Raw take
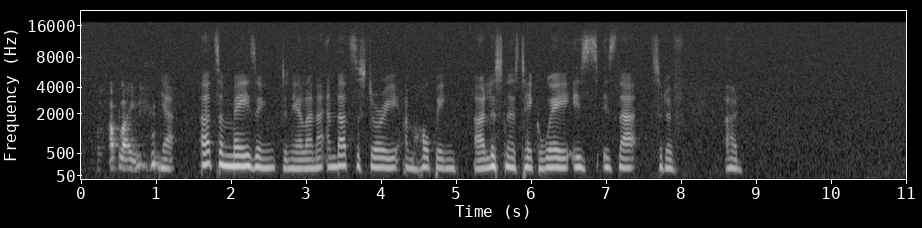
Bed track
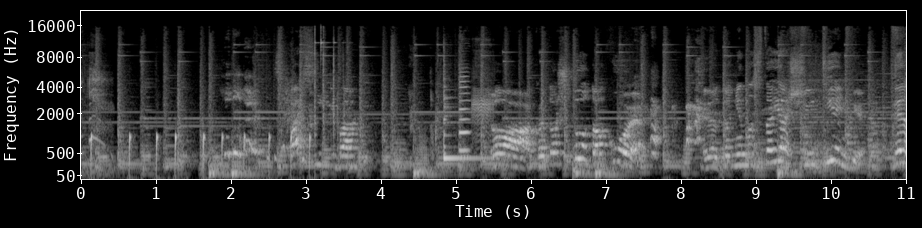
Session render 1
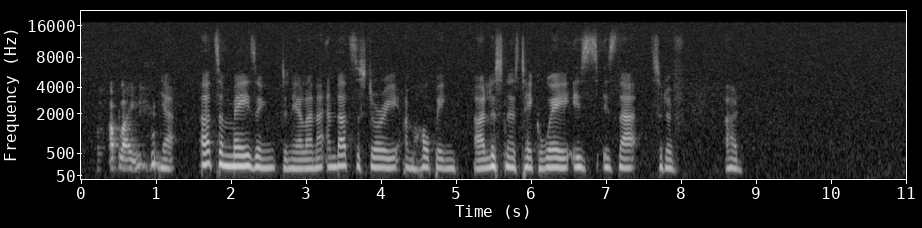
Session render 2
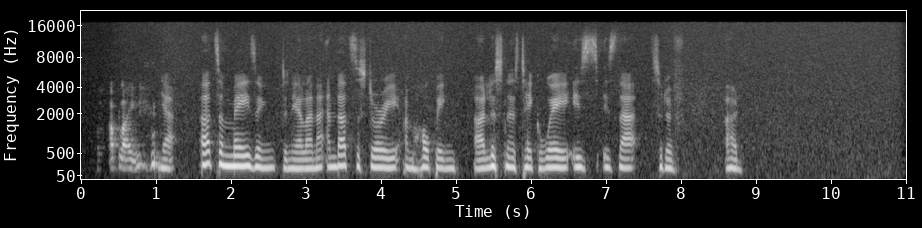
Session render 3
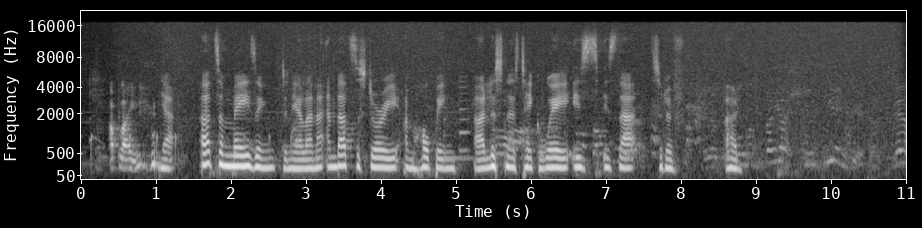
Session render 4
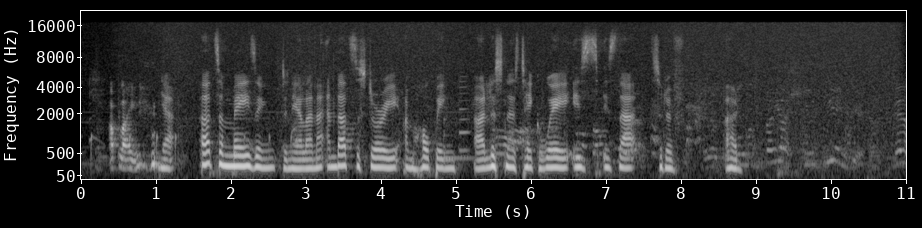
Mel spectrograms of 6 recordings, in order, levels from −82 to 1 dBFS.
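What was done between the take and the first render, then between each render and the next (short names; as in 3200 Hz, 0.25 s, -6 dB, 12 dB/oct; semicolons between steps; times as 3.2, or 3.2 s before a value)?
denoiser 6 dB, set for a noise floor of -45 dBFS
AGC gain up to 13 dB
add bed track -11 dB
gain -7.5 dB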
